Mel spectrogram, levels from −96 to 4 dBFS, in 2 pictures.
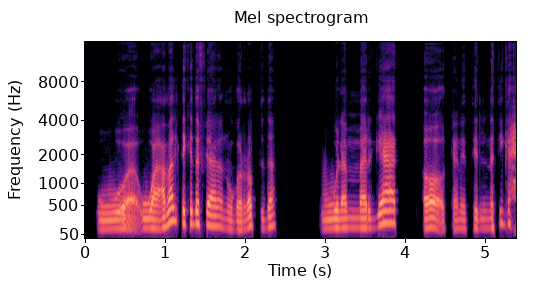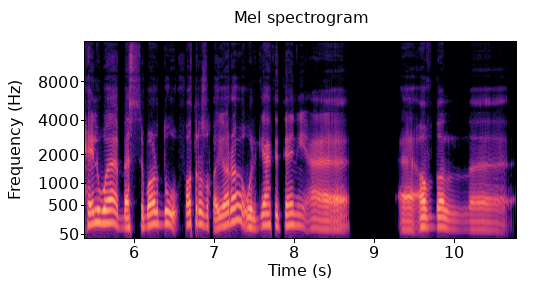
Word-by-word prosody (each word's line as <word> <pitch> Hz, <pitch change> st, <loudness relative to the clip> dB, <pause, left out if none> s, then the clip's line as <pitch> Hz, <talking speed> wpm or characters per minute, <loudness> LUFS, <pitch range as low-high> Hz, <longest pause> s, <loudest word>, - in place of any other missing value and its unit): و 120 Hz, +1 st, 0 dB, 0.2 s
وعملت 190 Hz, -, +3 dB
كده 190 Hz, 0 st, +2 dB
فعلًا، 155 Hz, -7 st, 0 dB
وجرّبت 120 Hz, +6 st, -2 dB
ده، 150 Hz, +5 st, -3 dB, 0.5 s
ولمّا 130 Hz, +2 st, 0 dB
رجعت 185 Hz, +9 st, +2 dB, 0.3 s
آه 135 Hz, +2 st, +4 dB
كانت 120 Hz, +2 st, -9 dB
النتيجة 130 Hz, +10 st, -7 dB
حلوة، 200 Hz, +2 st, +4 dB
بس 140 Hz, -4 st, -1 dB
برضو 180 Hz, +2 st, +2 dB
فترة 185 Hz, +3 st, +1 dB
صغيرة، 180 Hz, -, +1 dB
ورجعت 160 Hz, +5 st, 0 dB
تاني، 165 Hz, -2 st, -3 dB
آآ، 120 Hz, -3 st, -3 dB, 0.6 s
آآ، 110 Hz, +6 st, +1 dB
أفضل، 135 Hz, -7 st, -1 dB
آآ، 110 Hz, -1 st, -8 dB
145 Hz, 120 wpm, -21 LUFS, 125-175 Hz, 0.6 s, آه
